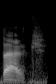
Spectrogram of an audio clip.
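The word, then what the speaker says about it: Berk: my real full name so it's Turkish so it's pronounced back it's not pronounced Burke but it's one of these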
